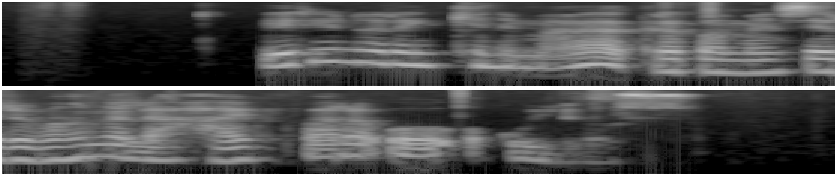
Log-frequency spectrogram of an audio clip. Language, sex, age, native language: Icelandic, female, 50-59, Icelandic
